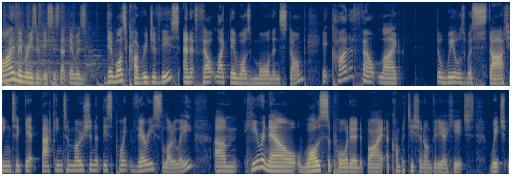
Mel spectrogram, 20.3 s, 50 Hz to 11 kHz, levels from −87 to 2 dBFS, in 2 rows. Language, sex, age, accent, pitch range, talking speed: English, male, 10-29, Australian, 115-140 Hz, 160 wpm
